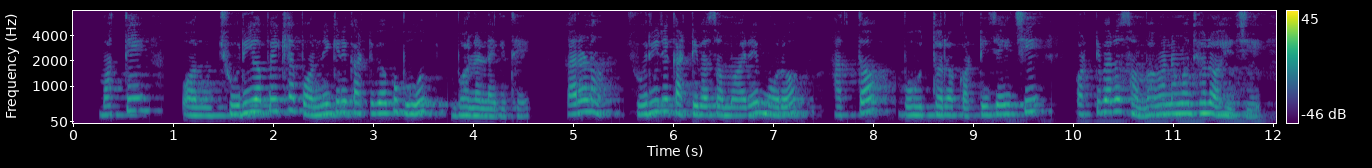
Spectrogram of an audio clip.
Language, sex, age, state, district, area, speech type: Odia, female, 45-60, Odisha, Khordha, rural, spontaneous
